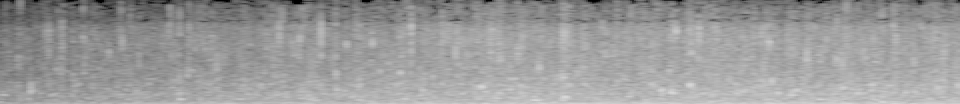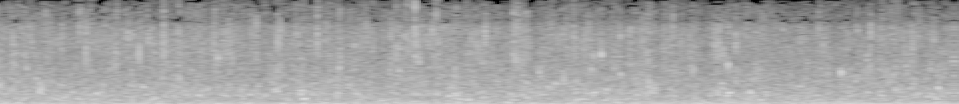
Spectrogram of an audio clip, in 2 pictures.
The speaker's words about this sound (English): then eventually come to a bridge which crosses a major, major stream. It feels like a river. Mm-hmm. This isn't New River. This is sort of like a tributary. Yeah. It was an awesome bridge because like the sounds of the water were just stunning.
